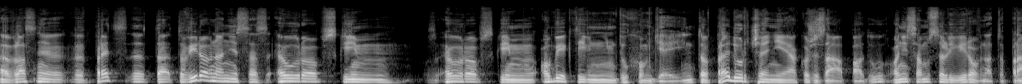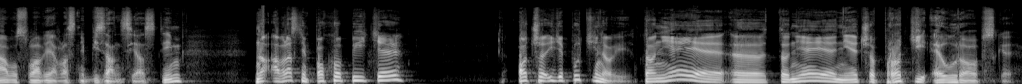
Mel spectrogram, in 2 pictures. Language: Slovak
